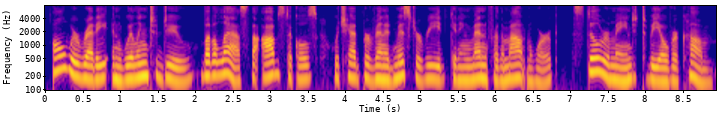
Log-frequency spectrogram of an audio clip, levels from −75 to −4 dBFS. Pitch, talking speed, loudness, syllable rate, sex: 180 Hz, 180 wpm, -18 LUFS, 5.1 syllables/s, female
